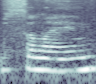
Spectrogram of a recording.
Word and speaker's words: Celaine: 14 658 and what's your first name um salain c e l a i n e middle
